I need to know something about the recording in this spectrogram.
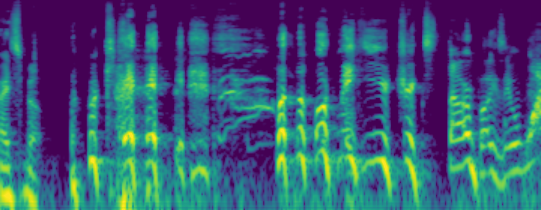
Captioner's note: laugh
